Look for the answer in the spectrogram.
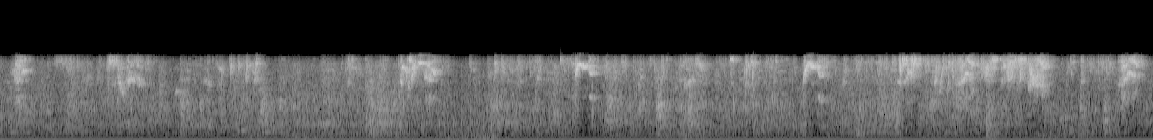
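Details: Lovebirds chattering in a steady, dense stream of sharp chirps and squeaks that overlap without pause, with brighter shrill peaks every few seconds and a muffled, dull tone overall.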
